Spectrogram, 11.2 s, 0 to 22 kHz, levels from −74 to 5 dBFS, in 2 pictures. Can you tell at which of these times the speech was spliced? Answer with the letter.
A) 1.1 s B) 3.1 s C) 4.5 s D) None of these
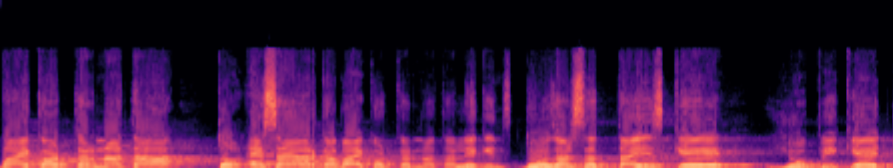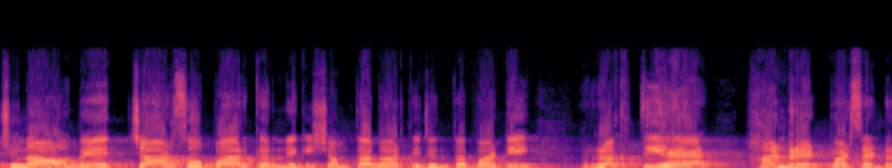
B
